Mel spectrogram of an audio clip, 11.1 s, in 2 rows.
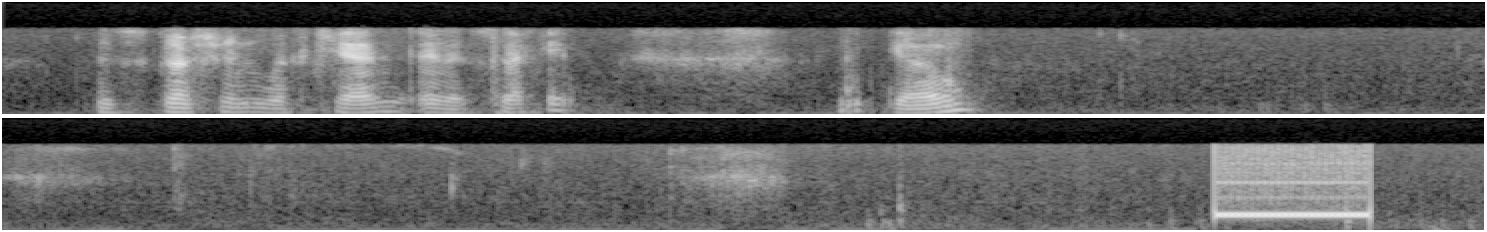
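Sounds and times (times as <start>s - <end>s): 
hiss: 0.0s - 11.1s
speech: 0.4s - 2.3s, 3.1s - 3.8s
telephone dialing out beep: 10.1s - 10.7s.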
